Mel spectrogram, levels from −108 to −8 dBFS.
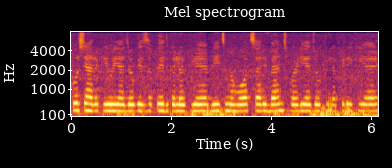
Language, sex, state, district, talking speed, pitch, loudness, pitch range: Hindi, female, Rajasthan, Bikaner, 215 wpm, 230 Hz, -13 LUFS, 225-235 Hz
